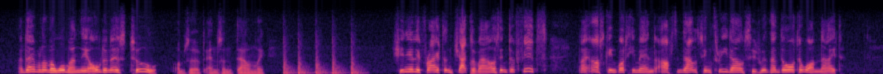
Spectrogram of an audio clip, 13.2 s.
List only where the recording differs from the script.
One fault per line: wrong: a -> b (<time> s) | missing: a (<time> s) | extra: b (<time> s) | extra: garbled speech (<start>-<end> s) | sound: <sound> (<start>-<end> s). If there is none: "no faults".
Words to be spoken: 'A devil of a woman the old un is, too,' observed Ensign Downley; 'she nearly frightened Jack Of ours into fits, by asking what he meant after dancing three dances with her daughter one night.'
sound: thud (4.2-5.6 s)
